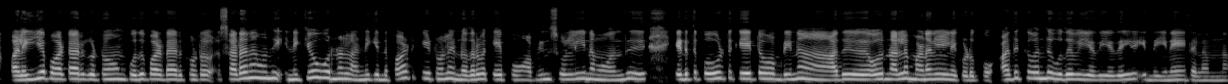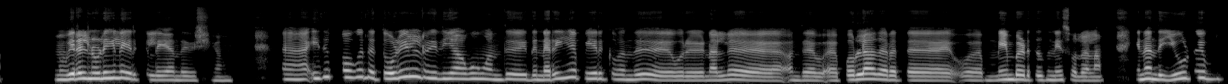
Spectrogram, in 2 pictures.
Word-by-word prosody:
பழைய 225 +8 +3
பாட்டா 250 +1 +2
இருக்கட்டும், 235 +1 -1
புது 235 +2 +1
பாட்டா 230 -1 +1
இருக்கட்டும் 220 0 -5
சடனா 275 +6 +3
வந்து 285 -1 +1
"என்னைக்கோ 230 +9 0
ஒரு 270 -4 +2
நாள் 255 -3 -1
அன்னக்கு 225 +1 -2
இந்த 210 -2 -6
பாட்டு 295 +3 -3
கேட்டோம்ல! 260 0 -2
இன்னொரு 215 0 0
தரவை 245 +1 -1
கேட்போம்." 220 -1 -4
அப்டின்னு 230 +3 -5
சொல்லி 235 +3 -2
நம்ம 220 -2 -1
வந்து 245 +5 -2 0.5
எடுத்து 240 +4 -2
போட்டு 275 +2 +1
கேட்டோம் 260 0 +3
அப்டின்னா, 235 +4 0 0.3
அது 240 +2 0 0.3
ஒரு 245 0 +1
நல்ல 265 +3 +2
மனநிலை 235 -1 0
கொடுக்கும். 190 0 -8
அதுக்கு 285 +3 -5
வந்து 275 +1 +2
உதவியது 225 -3 0
எது? 210 +2 0 0.2
இந்த 200 -1 -8
இணையதளம் 200 -2 -5
தான். 185 - -20 0.6
விரல் 265 +2 +8
நுனியில 285 +2 +5
இருக்கு 230 -4 -6
இல்லயா, 205 0 -1
அந்த 195 0 -5
விஷயம். 180 -1 -10 0.6
ஆ - - -3 0.3
இது 345 +5 -1
போக 325 0 0
இந்த 295 -3 0
தொழில் 330 +8 +5
ரீதியாவும் 260 -2 +1
வந்து, 230 +2 -1
இது 215 - -4
நிறைய 285 +9 +1
பேருக்கு 260 -2 -1
வந்து 220 +2 -1 0.4
ஒரு 190 0 -3 0.2
நல்ல 195 +3 -1 0.6
அந்த 190 0 -5 0.4
பொருளாதாரத்த 220 -4 +3 0.5
வ - - -5 0.3
மேம்படுத்துதுன்னே 205 -2 +1
சொல்லலாம். 180 -1 -5 0.3
ஏன்னா 260 +3 +5
அந்த 220 -2 +2
YouTube 275 0 0
235 Hz, 160 wpm, -24 LUFS, 210-260 Hz, 0.6 s, விரல்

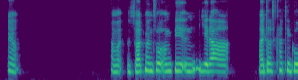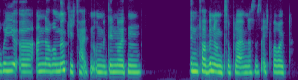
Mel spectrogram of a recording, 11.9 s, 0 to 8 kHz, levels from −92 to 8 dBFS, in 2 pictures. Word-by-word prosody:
Ja. 235 0 -6 1.9
Aber 215 -1 -6
so 215 -1 -5
hat 220 0 -1
man 250 -2 +1
so 250 +2 -1
irgendwie 235 +1 -1
in 235 +7 -3
jeder 230 -2 -1 0.6
Alterskategorie, 240 +1 0
äh, 215 -1 0
andere 225 0 0
Möglichkeiten, 225 -4 0
um 210 -1 +1
mit 200 +1 -3
den 215 0 +3
Leuten 210 -1 +2 0.9
in 235 -2 +6
Verbindung 220 -3 +5
zu 200 - -2
bleiben. 190 -1 -1
Das 195 0 -3
ist 205 -1 -6
echt 215 - -5
verrückt. 200 -1 -1
220 Hz, 125 wpm, -24 LUFS, 210-235 Hz, 1.9 s, in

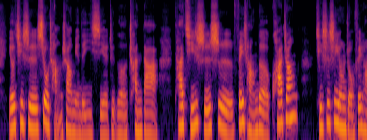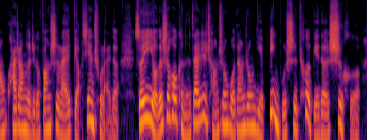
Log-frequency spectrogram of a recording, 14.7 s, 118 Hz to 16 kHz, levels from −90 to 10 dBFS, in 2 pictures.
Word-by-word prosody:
尤 180 +3 +2
其 215 +3 +1
是 190 -3 +3
秀 200 +5 +6
场 185 -7 -7
上 165 -1 -2
面 150 -2 -7
的 145 - -6
一 150 +1 -10
些 145 0 -2
这 155 +2 -10
个 150 -1 -7
穿 165 0 -4
搭， 155 -1 -2 0.3
它 195 0 +2
其 200 -1 0
实 180 -5 +3
是 185 -6 +3
非 215 +7 +2
常 165 -5 -4
地 155 -5 0
夸 210 +9 +3
张， 255 +4 +1 0.4
其 190 - -1
实 220 +4 0
是 225 +2 +2
用 195 -3 +3
一 - - 0
种 140 -5 -4
非 185 +5 -2
常 165 -1 -5
夸 185 - -2
张 180 -1 -2
的 160 - -2
这 160 +1 -8
个 150 - -7
方 175 +3 -2
式 190 +1 -2
来 145 -1 -3
表 160 -1 -8
现 245 -2 +1
出 210 - -4
来 - - -11
的， - - -10 0.3
所 220 +1 +6
以 255 +1 +6
有 220 - +5
的 175 +5 +2
时 250 +7 +2
候 265 -1 +3
可 205 -5 -4
能 145 0 -7
在 220 +3 +3
日 260 +1 -2
常 165 -6 -8
生 200 +1 -1
活 170 -4 -2
当 170 +2 -3
中 190 0 -1
也 150 -6 -5
并 280 -11 +2
不 145 -3 -8
是 175 +4 -2
特 275 - -1
别 140 -6 -7
地 150 -1 -4
适 210 +5 +3
合。 - - -12
180 Hz, 280 characters per minute, -23 LUFS, 155-210 Hz, 0.4 s, 秀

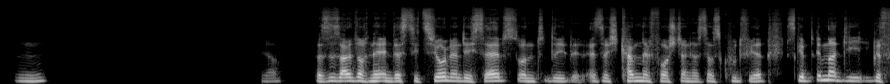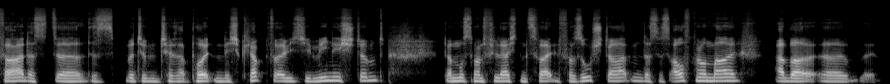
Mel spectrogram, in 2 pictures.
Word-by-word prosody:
Mhm. 150 +2 -5 2.2
Ja, 140 +2 -16 0.3
das 145 0 -1
ist 165 0 +1
einfach 160 -2 +5
'ne 155 +1 +5
Investition 155 +3 +3
in 160 -2 +2
dich 145 -5 0
selbst 170 +1 +3
und 150 +1 -2
die 140 -1 -1 0.2
also, 145 0 -2
ich 135 - -2
kann 155 +1 +4
mir 155 -2 +2
vorstellen, 145 0 -1
dass 135 -2 -4
das 125 -4 -3
gut 150 -1 -7
wird. 145 +2 0 0.2
Es - - -7
gibt 165 -3 +1
immer 200 -1 +7
die 160 -2 -4
Gefahr, 80 - +2
dass 145 - -4
d - - -6
äh, 140 0 +1
das 135 -4 -6
mit 150 -1 -3
dem 140 -2 -3
Therapeuten 145 +2 +1
nicht 140 -2 -1
klappt, 175 +1 -2
weil 150 -1 +1
die 145 - -1
Chemie 145 +4 -1
nicht 180 -1 +2
stimmt. 180 +1 -3 0.6
Da - - -1
muss 150 -1 0
man 150 -1 +1
vielleicht 150 +1 -1
'n 140 - -4
2. 150 +3 -1
Versuch 150 +5 -2
starten, 160 0 -2
das 150 -2 -5
ist 140 - -8
auch 165 +3 0
normal, 165 0 +3 0.3
aber, 145 -1 +2
äh, - - -17
äh, - - -16
150 Hz, 185 wpm, -22 LUFS, 140-160 Hz, 2.2 s, immer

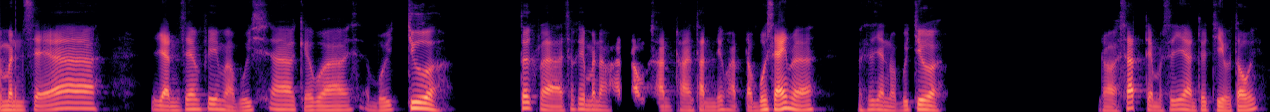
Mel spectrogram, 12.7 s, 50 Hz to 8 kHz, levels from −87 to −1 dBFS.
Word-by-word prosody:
mình 110 -1 +1
sẽ 110 +1 -2 1.1
dành 105 -3 +1
xem 130 +2 0
phim 130 -2 0
vào 100 -4 -3
buổi 95 +3 -5
sa 120 0 -2
kiểu 105 +1 -3
bà 110 0 0
s 115 - -19 0.2
buổi 105 +3 -3
trưa. 145 -8 +5 0.7
Tức 155 -2 +1
là 105 -4 +2
sau 120 +6 -10
khi 130 - -1
mình 115 -2 -3
đã 105 - -3
hoạt 105 - -8
động - - -1
thành 105 -1 -2
hoàn 100 -2 -3
thành 105 -2 -3
những 115 +3 -5
hoạt 105 -2 -8
động 95 0 -4
buổi 120 +2 +3
sáng 150 +4 +8
rồi 120 -4 +3
á, 115 - 0 0.4
mình 105 - -11
sẽ 120 - -4
dành 115 -3 -2
vào 95 - -5
buổi 110 +5 -6
trưa. 115 -5 +3 1.5
Rồi 95 -1 -3
sách 155 +1 +5
thì 110 - -1
mình 100 -2 -7
sẽ 120 +7 -6
dành 120 -5 0
cho 110 - -3
chiều 100 -5 0
tối. 105 +8 +1
110 Hz, 215 wpm, -25 LUFS, 100-120 Hz, 1.5 s, sáng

